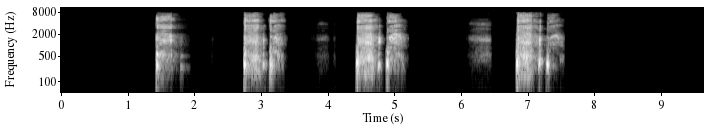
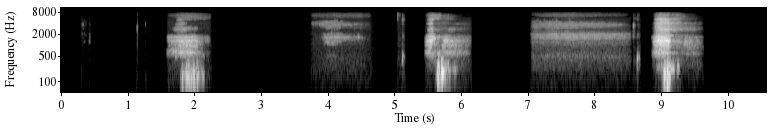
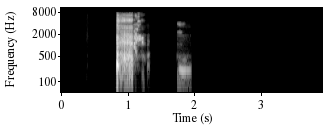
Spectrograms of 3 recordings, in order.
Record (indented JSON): {
  "three_cough_length": "9.6 s",
  "three_cough_amplitude": 30804,
  "three_cough_signal_mean_std_ratio": 0.3,
  "exhalation_length": "10.6 s",
  "exhalation_amplitude": 26441,
  "exhalation_signal_mean_std_ratio": 0.24,
  "cough_length": "3.9 s",
  "cough_amplitude": 28674,
  "cough_signal_mean_std_ratio": 0.21,
  "survey_phase": "beta (2021-08-13 to 2022-03-07)",
  "age": "18-44",
  "gender": "Female",
  "wearing_mask": "No",
  "symptom_cough_any": true,
  "symptom_new_continuous_cough": true,
  "symptom_runny_or_blocked_nose": true,
  "symptom_sore_throat": true,
  "symptom_fatigue": true,
  "symptom_headache": true,
  "smoker_status": "Ex-smoker",
  "respiratory_condition_asthma": false,
  "respiratory_condition_other": false,
  "recruitment_source": "Test and Trace",
  "submission_delay": "-1 day",
  "covid_test_result": "Positive",
  "covid_test_method": "LFT"
}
